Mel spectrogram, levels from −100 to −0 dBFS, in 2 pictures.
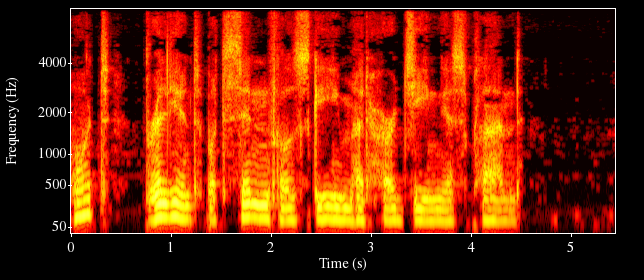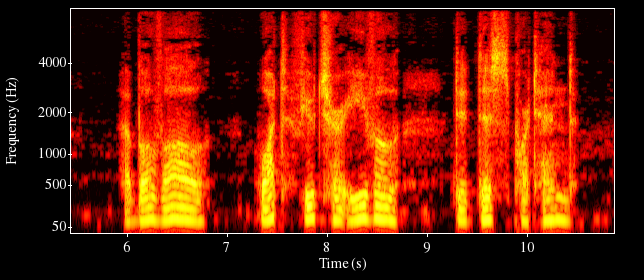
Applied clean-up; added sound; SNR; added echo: none; none; none; none.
